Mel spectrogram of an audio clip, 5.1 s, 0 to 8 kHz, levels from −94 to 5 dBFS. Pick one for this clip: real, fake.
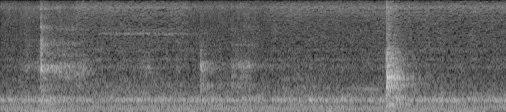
fake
